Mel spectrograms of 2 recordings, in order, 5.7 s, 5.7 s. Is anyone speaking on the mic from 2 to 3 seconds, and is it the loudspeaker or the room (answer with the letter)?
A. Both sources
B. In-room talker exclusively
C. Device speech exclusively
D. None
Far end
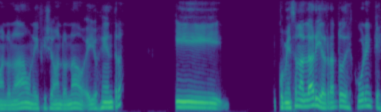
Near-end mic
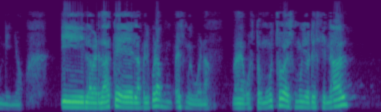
B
